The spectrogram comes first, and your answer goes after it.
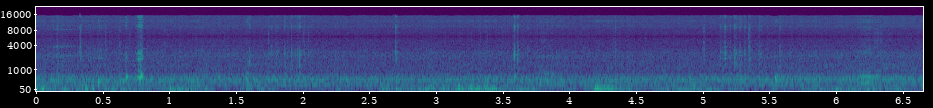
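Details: Many honey bees humming during an inspection of a hive on heather, GoPro recording; a continuous low, even drone with a few faint taps and knocks.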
